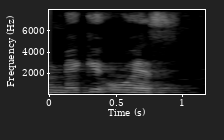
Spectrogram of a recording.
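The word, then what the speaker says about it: macOS: इसका उच्चारण है मैकओएस।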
